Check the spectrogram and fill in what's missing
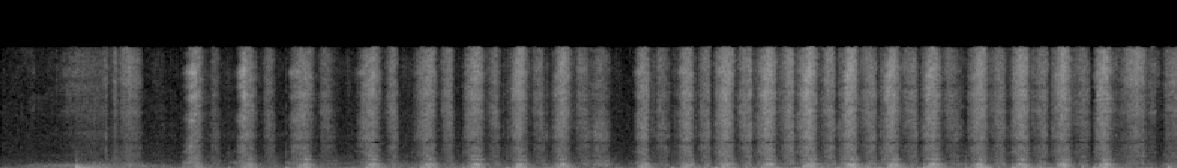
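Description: A red colored pencil draws quick, rhythmic strokes across a large white paper sheet on a flat table, its tip rubbing and scratching the surface. The soft, bright scratches repeat in a steady back-and-forth pattern after a brief quiet start.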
